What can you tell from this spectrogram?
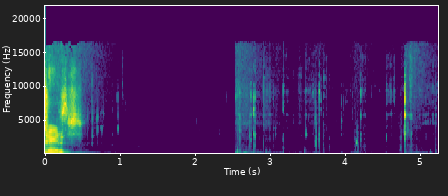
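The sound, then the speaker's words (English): Quiet chewing with soft, irregular mouth clicks and crunches scattered over several seconds, after a brief loud burst at the start and a short pause of silence. “Sorry for the chewing, everyone.”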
